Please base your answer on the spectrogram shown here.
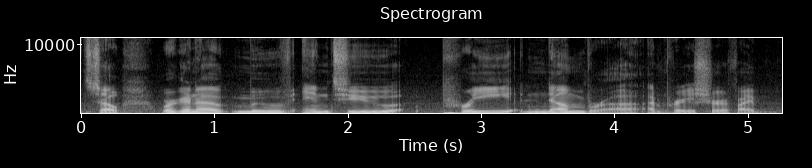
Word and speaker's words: Penumbra: This one's called Penumbra. I did pronunciate it right.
